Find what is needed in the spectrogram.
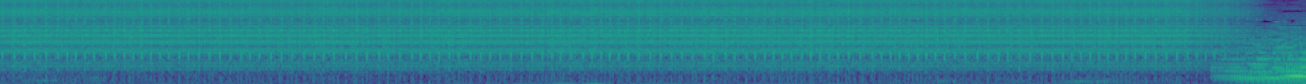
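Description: Faint, steady electrical hum and hiss with thin high whining tones, with no distinct sound event.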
